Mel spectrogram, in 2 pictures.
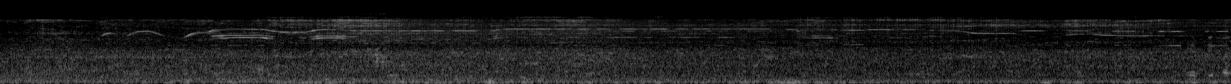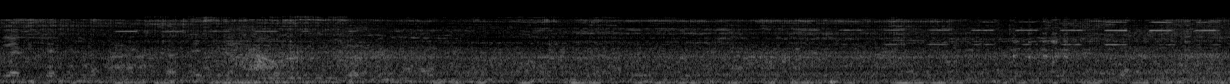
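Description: A small model plane engine whines high overhead, rising and falling in pitch.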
